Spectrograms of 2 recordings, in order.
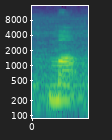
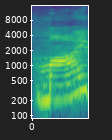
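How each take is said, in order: First: The vowel is a plain ah sound. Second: The vowel is a gliding diphthong.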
